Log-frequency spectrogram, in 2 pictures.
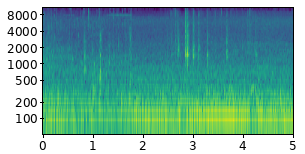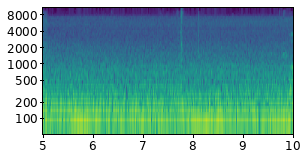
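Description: A steady low rumble with a few light clicks from handling a cut heater hose and a pair of scissors over a plastic bucket.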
